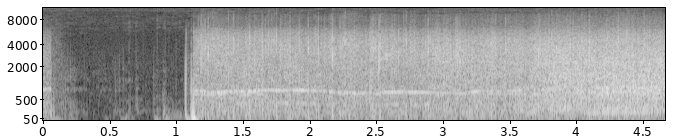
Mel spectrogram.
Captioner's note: wind howling; rain pattering; thunder rumbling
